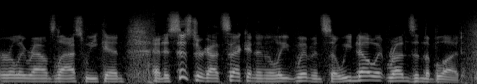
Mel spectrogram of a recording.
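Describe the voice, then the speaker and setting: A man speaks at a very fast pace. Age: 40s. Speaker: BMX race commentator. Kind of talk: live commentary. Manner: fast, animated.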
